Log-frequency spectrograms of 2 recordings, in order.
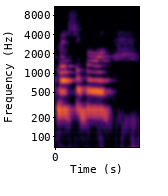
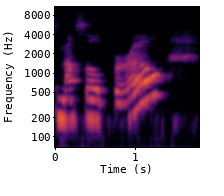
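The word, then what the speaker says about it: Musselburgh: might have also heard have heard it called the muscle bird hat because it looks like muscleberg but somewhere i don't know if i read it or heard it that the correct pronunciation is muscle burrow um from i think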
